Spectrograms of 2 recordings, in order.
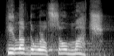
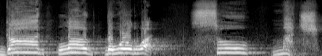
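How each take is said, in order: First: Said in the usual way. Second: Slow "world", then "so much" high and drawn out; superlative so much. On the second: Shown as a demonstration. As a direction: build up to "so much" like a reveal. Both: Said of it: "So we could say".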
